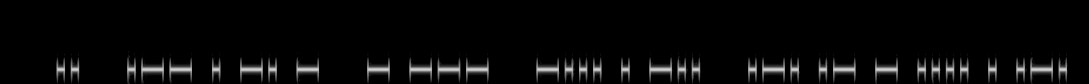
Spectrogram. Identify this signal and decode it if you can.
Morse code, heard as a keyed tone, about 17 wpm, 700 Hz. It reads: I WENT TO BED RATHER
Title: Sentences from Top 1000 Words - Review Part 4 - 17wpm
